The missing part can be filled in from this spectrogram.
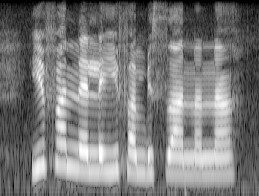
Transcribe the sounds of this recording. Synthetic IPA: jifanɛlɛjifambisanana

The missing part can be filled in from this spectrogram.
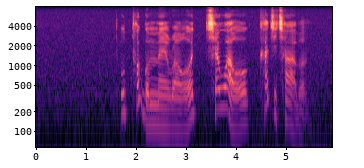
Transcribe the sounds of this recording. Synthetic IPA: ut̪ʰɔɡɔmɛɺwaɦɔ | t͡ʃʰɛwaɦɔ | kʰat͡ʃʰit͡ʃʰaːβa̰

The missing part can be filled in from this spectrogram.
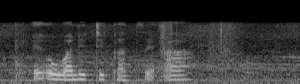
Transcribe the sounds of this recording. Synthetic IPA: ɪʔʊwalɪtʼikʼat͡sʼɪ̰ʔa

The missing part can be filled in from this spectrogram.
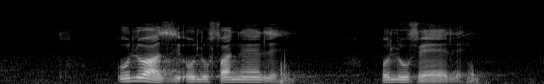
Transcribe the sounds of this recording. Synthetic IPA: ulwaziʔolufanɛlɛ | oluvɛːlɛ̰

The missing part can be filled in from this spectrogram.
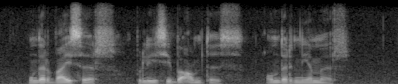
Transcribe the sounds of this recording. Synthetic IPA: ʔɔndərvəjsərspulisibəɑmtəs | ʔɔndərniəmərs

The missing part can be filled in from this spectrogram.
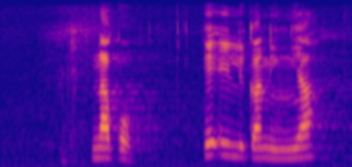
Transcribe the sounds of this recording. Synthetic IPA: nakʼɔ | ɪɪlɪkʼaneŋ̩ja

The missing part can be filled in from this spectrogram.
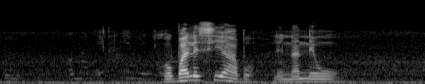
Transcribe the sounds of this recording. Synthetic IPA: ɣʊbalɪsɪabɔlɪnaneʊːŋ̩

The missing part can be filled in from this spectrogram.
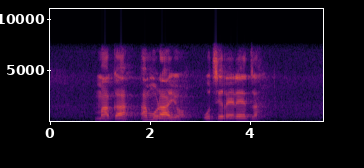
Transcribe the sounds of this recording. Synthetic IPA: maɡaamuɺajɔut͡sʰiɾɛɺɛːd͡za

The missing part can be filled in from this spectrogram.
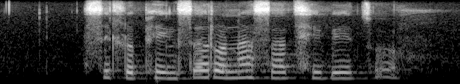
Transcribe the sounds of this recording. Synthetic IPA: sɪɬɔpʰeŋ̩sɪɾʊnasat͡sʰɪbeːt͡sʼɔ

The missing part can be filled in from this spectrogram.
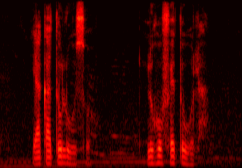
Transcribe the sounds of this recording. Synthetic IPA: jakʼatʊlusɔ | lɪχʊfɛtʊːla

